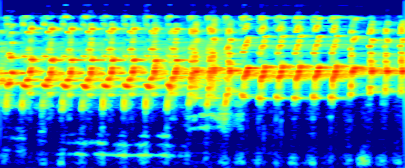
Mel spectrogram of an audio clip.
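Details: Excited lovebird giving long continuous chattering, a rapid run of high, sharp, evenly pulsed notes several per second throughout, with faint lower chirps early on.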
